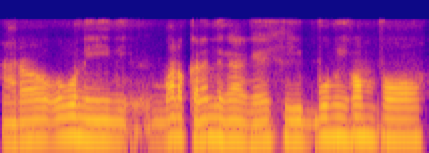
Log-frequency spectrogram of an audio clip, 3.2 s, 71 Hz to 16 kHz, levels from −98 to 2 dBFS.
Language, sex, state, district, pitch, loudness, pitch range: Chakma, male, Tripura, Dhalai, 120 Hz, -18 LUFS, 115-125 Hz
